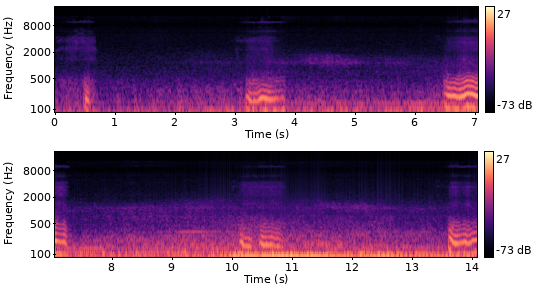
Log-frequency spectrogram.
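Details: A sleeping puppy snores loudly: deep, rattling, throaty snores come every few seconds over a steady low hum.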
